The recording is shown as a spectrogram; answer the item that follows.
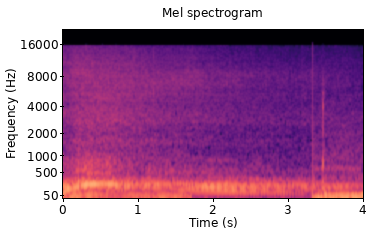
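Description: Mercedes-Benz E-Class convertible's engine comes in suddenly, its revs rising quickly for about half a second, then holding and slowly easing back down. A short knock sounds near the end.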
